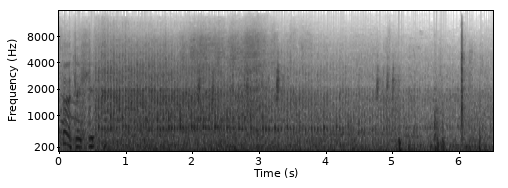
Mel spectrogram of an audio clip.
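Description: A van engine idles with a low rumble.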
